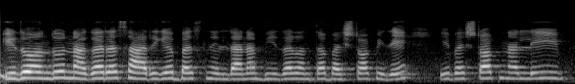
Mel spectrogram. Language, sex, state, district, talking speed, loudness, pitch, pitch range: Kannada, female, Karnataka, Bidar, 155 wpm, -19 LUFS, 265 Hz, 255-280 Hz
